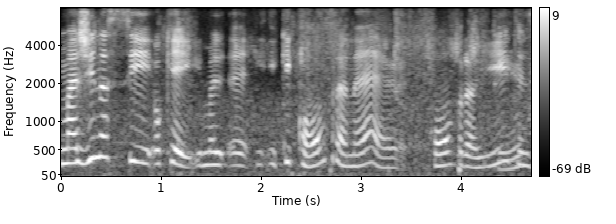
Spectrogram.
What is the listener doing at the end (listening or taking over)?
listening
